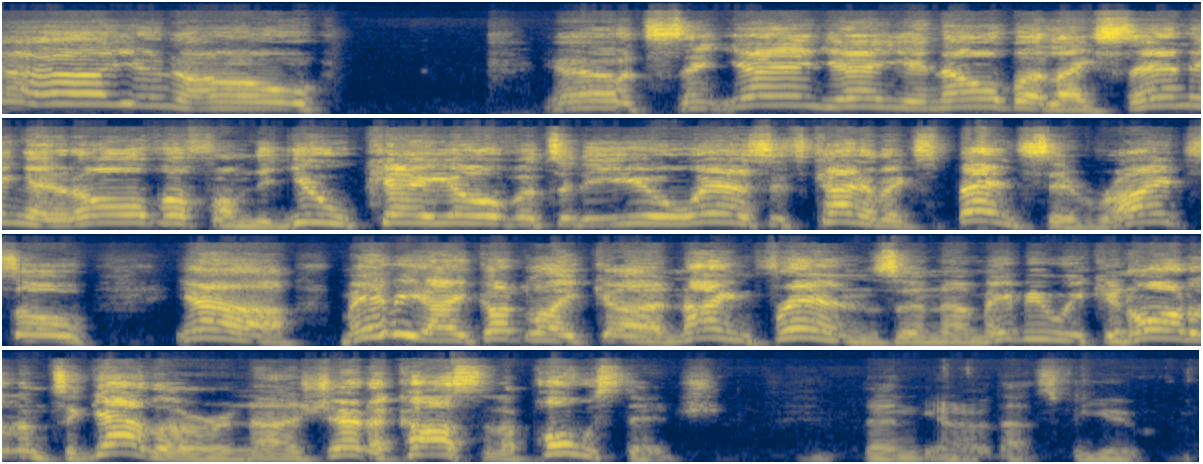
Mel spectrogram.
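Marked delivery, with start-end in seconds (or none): 0.0-16.2 very high, botched, bad put-on Mexican accent. Acting out what friends might say about shipping costs: attempted mexican accent. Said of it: "I was trying to do a Mexican accent".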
